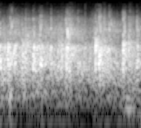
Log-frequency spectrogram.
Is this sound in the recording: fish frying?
no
